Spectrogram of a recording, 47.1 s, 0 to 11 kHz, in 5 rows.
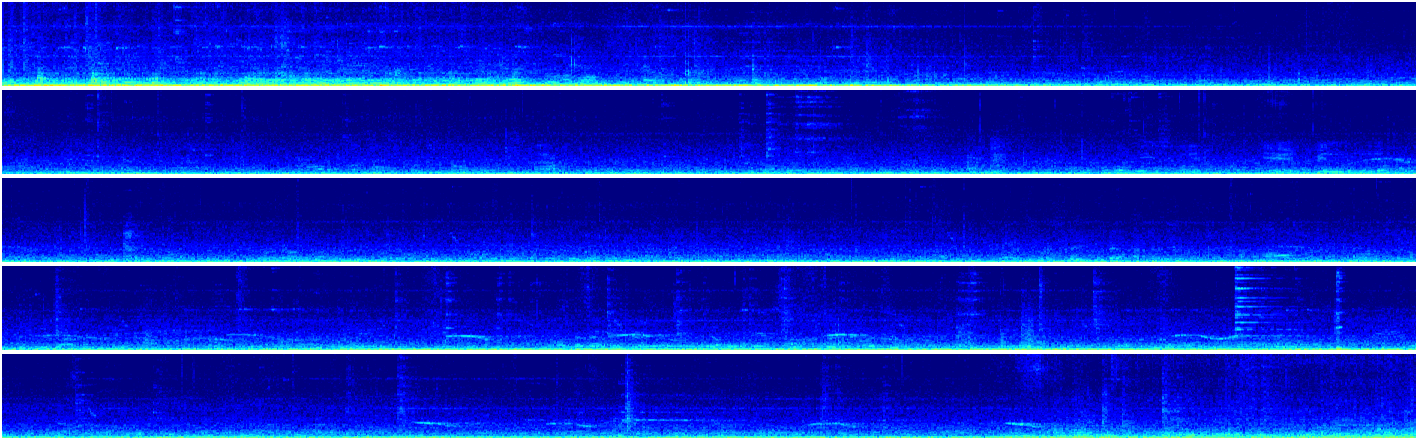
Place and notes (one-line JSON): {"title": "Bahnhofplatz, Kaffee mit Aussicht auf Trams und Menschen", "date": "2011-07-08 13:10:00", "description": "französisch angehauchtes Kaffee mit Aussicht auf Touristen und ein- und ausströmenden Menschen Bahnhof Basel", "latitude": "47.55", "longitude": "7.59", "altitude": "279", "timezone": "Europe/Zurich"}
